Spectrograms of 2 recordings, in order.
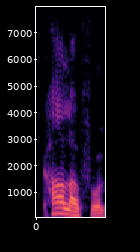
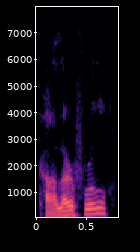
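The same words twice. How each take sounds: First: The R sound is dropped. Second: The R sound is clearly pronounced. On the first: "if there is R sound, we do not pronounce in British English" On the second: "rather than"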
